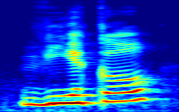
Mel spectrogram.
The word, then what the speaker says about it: vehicle: long Messiah and duh there are some other words where H is silent in the middle such as vehement vehicle and prohibition note that the root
